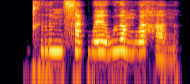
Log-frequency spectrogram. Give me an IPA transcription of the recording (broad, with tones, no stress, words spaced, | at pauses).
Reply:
kʰrɯ˥˩ŋsa˥˩k̚wɛː˥˩ wɯ˥˩a̯mu˦˥a̯ha˨˩n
